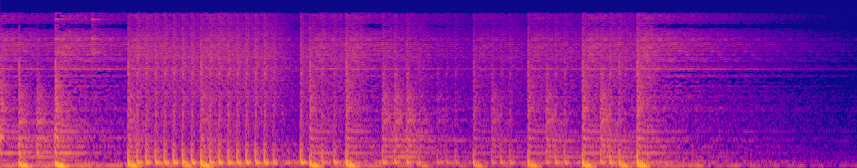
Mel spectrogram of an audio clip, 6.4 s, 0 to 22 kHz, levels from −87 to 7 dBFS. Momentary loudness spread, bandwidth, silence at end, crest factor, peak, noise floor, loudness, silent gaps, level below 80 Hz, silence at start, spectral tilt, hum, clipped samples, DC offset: 12 LU; 16.5 kHz; 0.4 s; 18 dB; -2 dBFS; -49 dBFS; -21 LUFS; none; -24 dBFS; 0 s; -4.5 dB/octave; none; under 0.1%; under 0.1%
